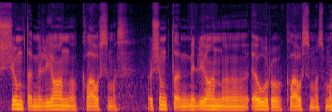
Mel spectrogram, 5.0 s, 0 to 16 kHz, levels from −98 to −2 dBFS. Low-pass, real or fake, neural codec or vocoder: 14.4 kHz; real; none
